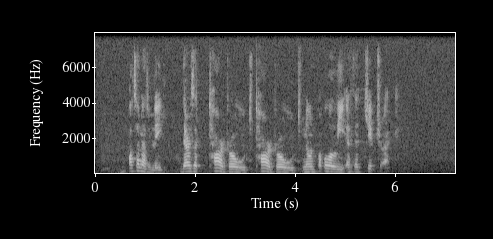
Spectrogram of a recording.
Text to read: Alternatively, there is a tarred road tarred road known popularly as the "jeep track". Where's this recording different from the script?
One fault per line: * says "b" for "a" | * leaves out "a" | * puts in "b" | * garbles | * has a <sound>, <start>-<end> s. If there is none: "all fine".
all fine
